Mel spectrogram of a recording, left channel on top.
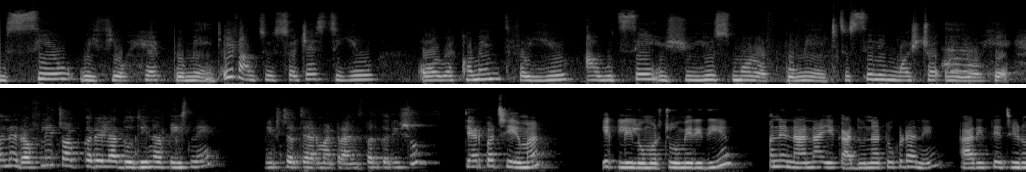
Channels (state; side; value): different; both; correlation -0.01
